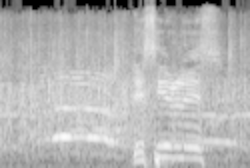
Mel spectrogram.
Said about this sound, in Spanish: de mirar al futuro de la mano del mejor líder y político que tiene la provincia de Jujuy, que es nuestro querido gobernador Gerardo Morales, que pide un aplauso.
